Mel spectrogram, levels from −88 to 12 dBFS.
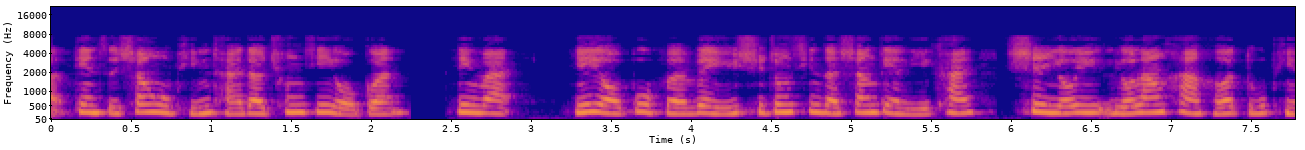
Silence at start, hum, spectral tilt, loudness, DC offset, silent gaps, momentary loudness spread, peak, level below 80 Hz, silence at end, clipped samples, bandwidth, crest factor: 0 s; none; -5 dB/octave; -23 LUFS; under 0.1%; none; 6 LU; -8 dBFS; -76 dBFS; 0 s; under 0.1%; 7.6 kHz; 16 dB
